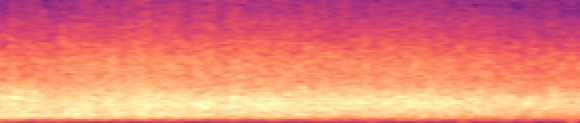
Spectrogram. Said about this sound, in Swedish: Men också vi tar en Wimbledon-applåd på det.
